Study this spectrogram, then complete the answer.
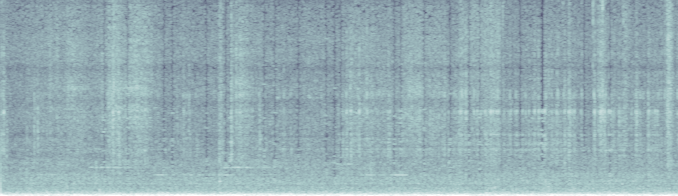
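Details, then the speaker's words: Pontiac Grand Prix test drive after replacing front end components including control arms, ball joints and CV joint; steady low road rumble with no clicking, the former CV joint knocking is gone, running quiet. "all right I don't hear the knocking noise that I used to hear that was the cv joint"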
